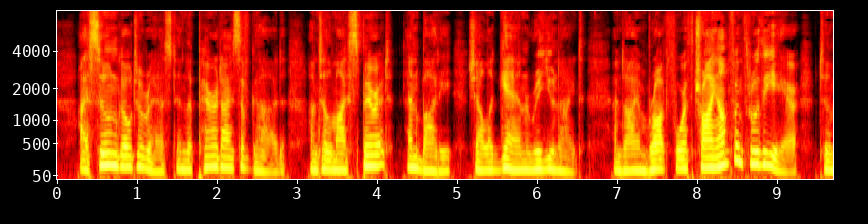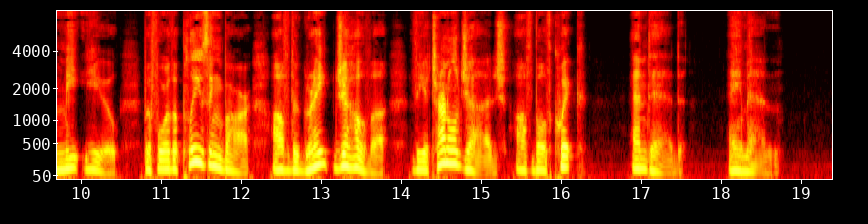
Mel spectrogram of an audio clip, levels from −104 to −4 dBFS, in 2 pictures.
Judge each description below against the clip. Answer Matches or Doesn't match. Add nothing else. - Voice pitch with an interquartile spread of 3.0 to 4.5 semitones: Doesn't match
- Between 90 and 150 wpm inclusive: Matches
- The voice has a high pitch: Doesn't match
